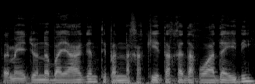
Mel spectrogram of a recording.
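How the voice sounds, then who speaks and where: An actor with an Ilocano accent playing a young village bachelor in a radio drama. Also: male voice, fairly low pitch, steady tone, fast talker, lightly acted. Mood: curious. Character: young bachelor nephew, interested in local girls.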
